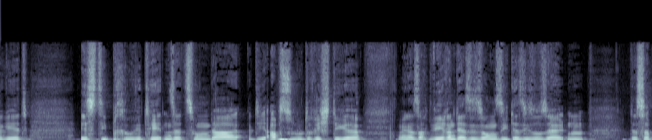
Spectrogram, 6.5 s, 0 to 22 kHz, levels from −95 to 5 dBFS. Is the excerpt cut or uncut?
uncut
